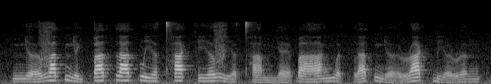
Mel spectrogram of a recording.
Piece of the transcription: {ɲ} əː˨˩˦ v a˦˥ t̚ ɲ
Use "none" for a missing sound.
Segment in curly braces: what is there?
ɲ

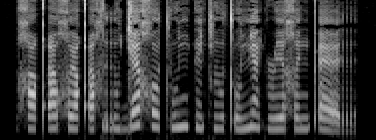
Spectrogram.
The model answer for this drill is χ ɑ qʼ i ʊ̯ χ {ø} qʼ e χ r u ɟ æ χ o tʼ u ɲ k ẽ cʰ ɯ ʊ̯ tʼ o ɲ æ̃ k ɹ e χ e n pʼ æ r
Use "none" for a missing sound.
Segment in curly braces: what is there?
ø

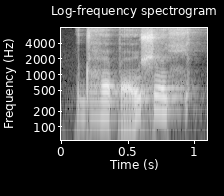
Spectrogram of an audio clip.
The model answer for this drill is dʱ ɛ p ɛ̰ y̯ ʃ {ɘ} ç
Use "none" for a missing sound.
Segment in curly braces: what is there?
ɘ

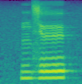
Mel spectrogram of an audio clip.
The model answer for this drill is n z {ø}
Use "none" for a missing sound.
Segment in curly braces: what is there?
ø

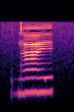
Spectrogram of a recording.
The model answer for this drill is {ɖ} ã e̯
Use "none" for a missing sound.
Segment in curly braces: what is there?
d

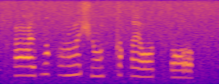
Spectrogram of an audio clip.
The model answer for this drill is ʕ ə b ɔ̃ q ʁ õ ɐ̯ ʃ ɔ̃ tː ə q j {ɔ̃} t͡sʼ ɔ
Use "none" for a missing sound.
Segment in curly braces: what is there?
ɔ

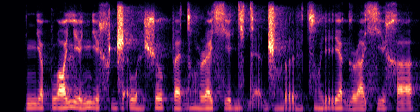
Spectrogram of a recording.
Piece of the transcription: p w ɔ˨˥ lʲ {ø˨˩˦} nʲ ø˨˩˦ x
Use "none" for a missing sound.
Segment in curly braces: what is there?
ø˨˩˦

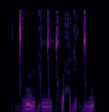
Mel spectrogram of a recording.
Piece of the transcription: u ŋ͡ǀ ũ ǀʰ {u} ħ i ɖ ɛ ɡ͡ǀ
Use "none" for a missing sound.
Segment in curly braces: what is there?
u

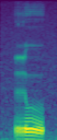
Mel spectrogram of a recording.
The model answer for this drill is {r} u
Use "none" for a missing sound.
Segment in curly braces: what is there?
r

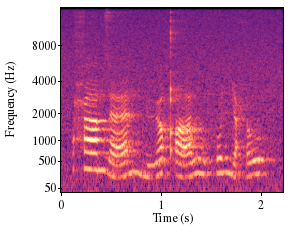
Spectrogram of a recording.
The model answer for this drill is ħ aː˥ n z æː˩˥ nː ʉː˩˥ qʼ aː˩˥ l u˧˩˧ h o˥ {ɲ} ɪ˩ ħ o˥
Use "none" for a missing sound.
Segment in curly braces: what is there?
ɲ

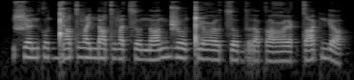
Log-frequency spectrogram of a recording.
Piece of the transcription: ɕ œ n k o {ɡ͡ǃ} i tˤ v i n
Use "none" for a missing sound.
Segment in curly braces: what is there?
ɡ͡ǃ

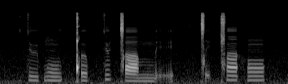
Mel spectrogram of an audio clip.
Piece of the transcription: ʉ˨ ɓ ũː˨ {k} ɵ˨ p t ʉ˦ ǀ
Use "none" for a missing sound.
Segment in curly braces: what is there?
ǃ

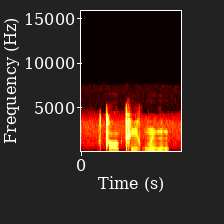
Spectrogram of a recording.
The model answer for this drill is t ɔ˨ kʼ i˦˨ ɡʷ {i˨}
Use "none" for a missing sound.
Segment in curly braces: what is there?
ĩ˨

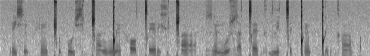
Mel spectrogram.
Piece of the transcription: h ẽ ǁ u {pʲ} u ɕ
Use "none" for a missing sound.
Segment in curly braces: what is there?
p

